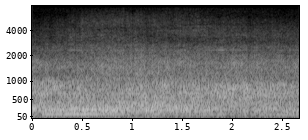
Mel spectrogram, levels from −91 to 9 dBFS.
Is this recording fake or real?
fake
